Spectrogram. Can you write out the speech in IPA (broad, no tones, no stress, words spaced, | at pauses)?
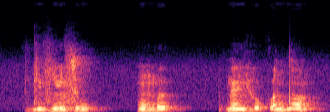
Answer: dʲə̃ zʲẽlʲzu | õmə | ɓɛ̃lʲɦokonʲ dˤũ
